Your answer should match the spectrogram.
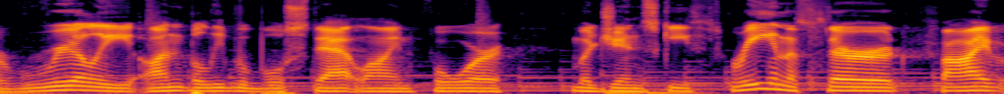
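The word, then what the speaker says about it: Mlodzinski: butchered the name last time so it is maginski at least hopefully i'm pronouncing that correctly now so him and kumar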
